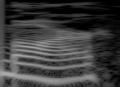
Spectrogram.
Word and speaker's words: Marr: Michael Wutini Marr. I guess it's pronounced just like Bill Maher.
